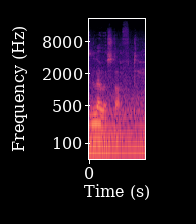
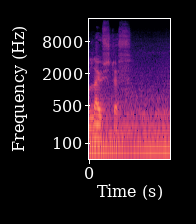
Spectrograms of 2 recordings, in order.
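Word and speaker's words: Lowestoft: easterly point which is lower soft or low stuff as we say in norfolk as we get up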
